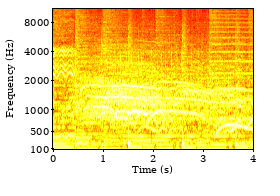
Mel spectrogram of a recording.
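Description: Live band playing a fast rock arrangement: a steady drum beat and bass under a brass section of trombone, trumpet and saxophone holding long chords. A wavering, vibrato-laden sung note ends just after the start.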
